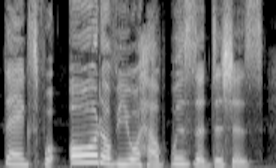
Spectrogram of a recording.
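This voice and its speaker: Woman voicing weary teenage boy, storybook character, very slow, fairly high voice, dry sound. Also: expressive, no room sound. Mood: amused. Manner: muttering, sighing, drawn-out. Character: grumbling, weary teenage boy stuck washing dishes.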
